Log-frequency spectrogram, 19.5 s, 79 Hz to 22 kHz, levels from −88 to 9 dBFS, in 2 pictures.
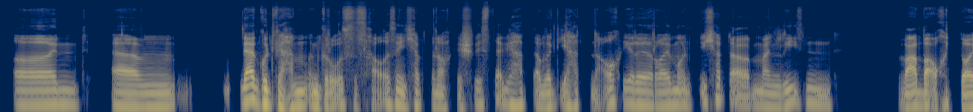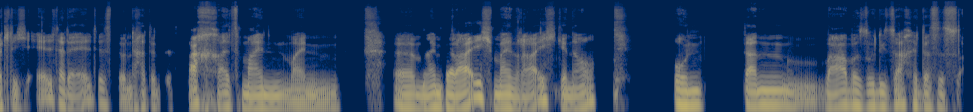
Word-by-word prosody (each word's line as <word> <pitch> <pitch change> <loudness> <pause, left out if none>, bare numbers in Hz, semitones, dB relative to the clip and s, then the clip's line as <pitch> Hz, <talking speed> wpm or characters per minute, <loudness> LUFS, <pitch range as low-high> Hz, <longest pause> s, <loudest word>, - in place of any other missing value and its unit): Und, 120 0 +1 0.3
ähm, 105 -1 +2 0.7
na 145 +3 +8
ja, - - +11
gut, 130 -5 +4
wir 95 -6 +3
haben 110 +4 +1
'n 105 - +2
großes - - -3
Haus 120 +1 -4
und 120 - +3
ich 95 - -3
habe 110 0 -4
dann 105 - -4
auch 90 - -14
Geschwister 120 0 -4
gehabt, 115 0 -3
aber 100 +2 0
die 105 0 -4
hatten 110 +2 -7
auch 135 +1 -3
ihre 120 -3 0
Räume. 110 +2 -1
Und 115 -1 -5
ich 135 - -2
hatte 150 - -3
da - - +1
meinen 105 -3 -2
riesen 125 - -4 0.7
war - - +5
aber - - +4
auch - - -2
deutlich - - 0
älter, - - -1
der 90 -1 -4
Älteste 130 -3 -7
und 85 +3 -4
hatte 100 -2 -7
das - - -21
Dach - - +3
als 100 -1 -3
meinen 90 -1 +2
meinen, - - -3 0.5
äh 95 0 +1
meinen 95 +2 +2
Bereich, 105 - +5
mein 95 -2 +3
Reich, 90 - 0
genau. 90 +9 -1 0.8
Und 115 -2 +4 0.4
dann 115 0 +2
war 100 0 -1
aber 115 0 +1
so 105 +2 -2
die 105 -1 +1
Sache, 110 +3 -2
dass 100 -3 -3
es - - -2
110 Hz, 180 wpm, -27 LUFS, 95-120 Hz, 0.8 s, ja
